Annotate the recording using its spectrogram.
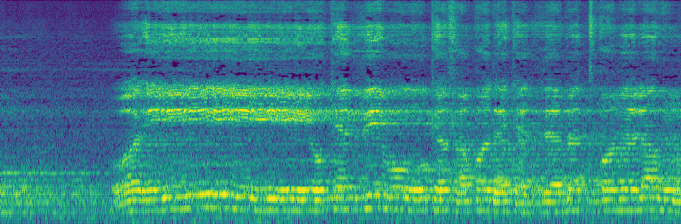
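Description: A man reciting the Qur'an in Arabic in a slow melodic chant, holding and bending long notes. One phrase fades out, and a new one begins about a second and a half in.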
